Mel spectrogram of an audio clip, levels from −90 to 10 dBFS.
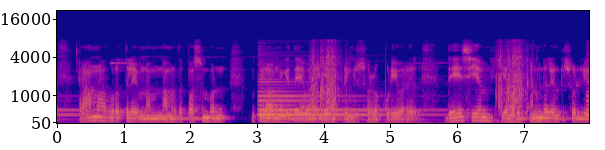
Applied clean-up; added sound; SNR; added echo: none; Acoustic guitar + Rattle; 4 dB; none.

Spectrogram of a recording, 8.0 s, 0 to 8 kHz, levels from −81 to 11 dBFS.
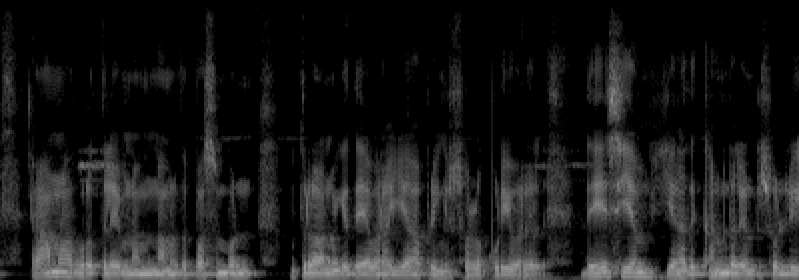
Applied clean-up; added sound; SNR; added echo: none; none; none; none.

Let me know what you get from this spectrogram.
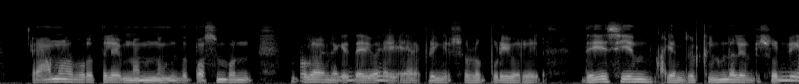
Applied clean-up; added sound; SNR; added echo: neural diffusion model UNIVERSE++.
